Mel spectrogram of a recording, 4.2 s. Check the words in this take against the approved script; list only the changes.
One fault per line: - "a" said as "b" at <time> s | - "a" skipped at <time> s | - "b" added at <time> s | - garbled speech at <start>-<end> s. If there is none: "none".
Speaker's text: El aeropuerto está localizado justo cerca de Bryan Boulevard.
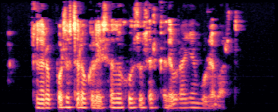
none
